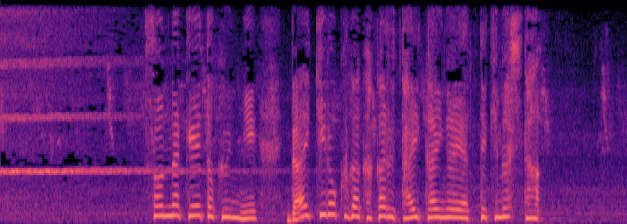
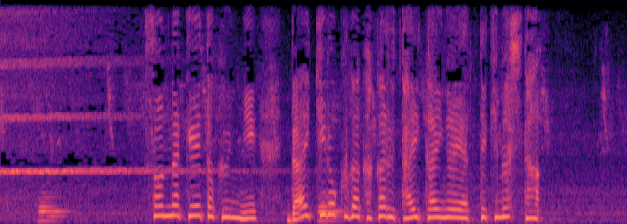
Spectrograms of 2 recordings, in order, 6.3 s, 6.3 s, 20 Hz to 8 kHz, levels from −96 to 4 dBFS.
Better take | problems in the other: first | background sound (Wind instrument, woodwind instrument); 10 dB below the speech

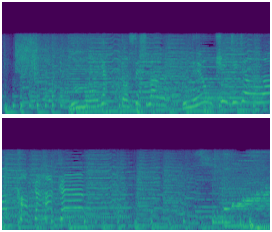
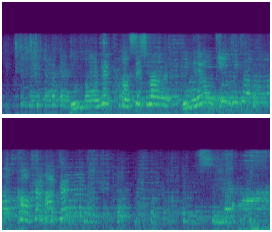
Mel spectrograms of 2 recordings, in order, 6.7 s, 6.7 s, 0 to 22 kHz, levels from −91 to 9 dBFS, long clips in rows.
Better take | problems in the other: first | noise reduction (neural separator model SepFormer DNS4)

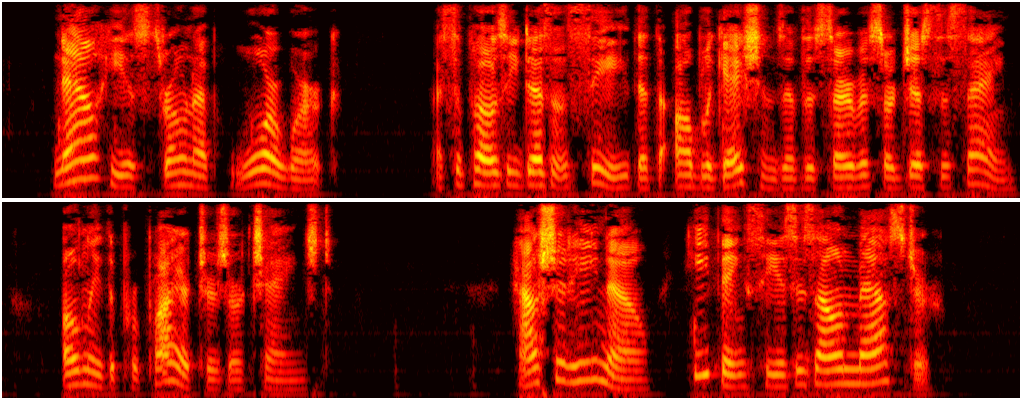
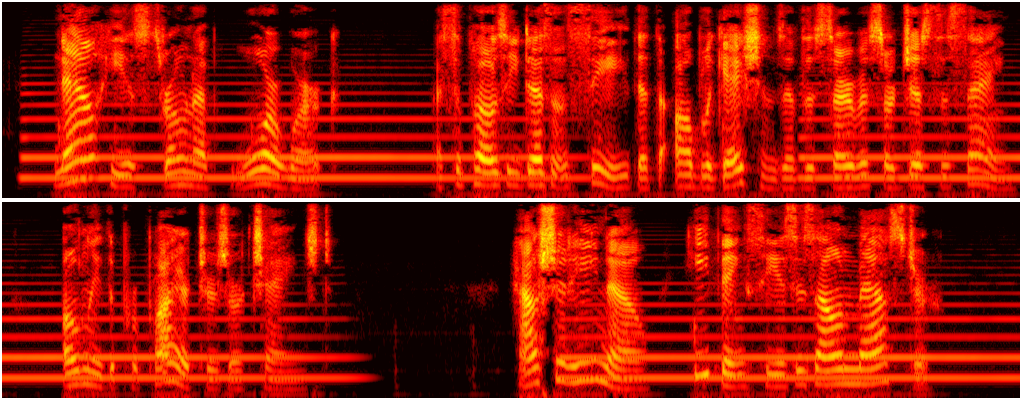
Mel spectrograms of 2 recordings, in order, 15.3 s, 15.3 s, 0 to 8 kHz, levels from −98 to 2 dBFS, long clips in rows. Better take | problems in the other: first | background sound (Wind instrument, woodwind instrument); 15 dB below the speech

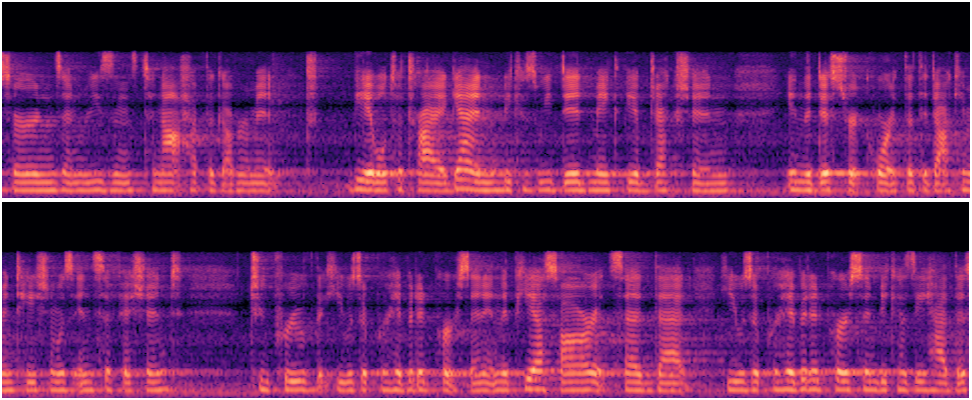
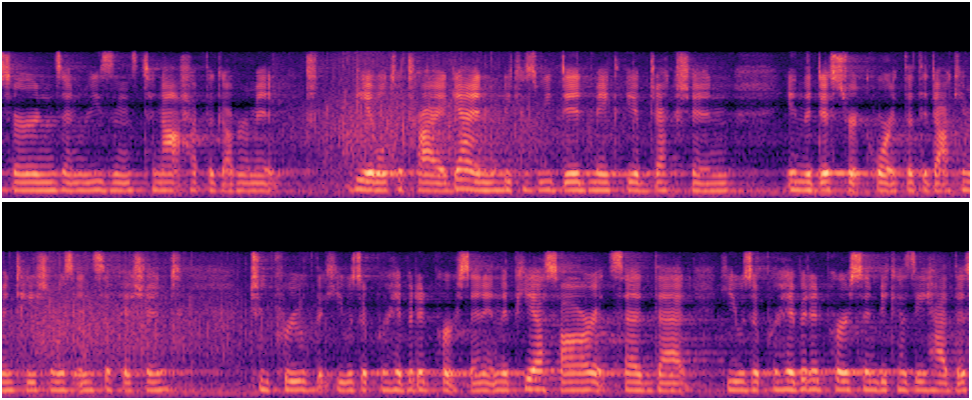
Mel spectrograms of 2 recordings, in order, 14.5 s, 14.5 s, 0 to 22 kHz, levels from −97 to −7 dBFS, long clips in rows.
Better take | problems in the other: first | background sound (Applause / Crowd); 18 dB below the speech

